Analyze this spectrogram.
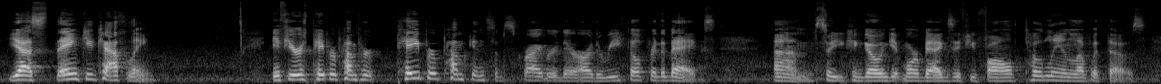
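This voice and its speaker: At a moderate pace, a woman with a medium pitch and vocal fry speaks with ordinary pitch variation. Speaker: craft demonstrator. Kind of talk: live craft tutorial. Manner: animated.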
